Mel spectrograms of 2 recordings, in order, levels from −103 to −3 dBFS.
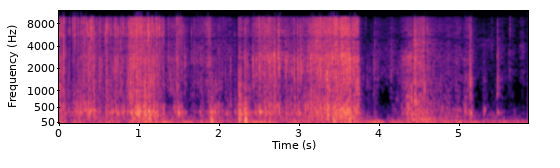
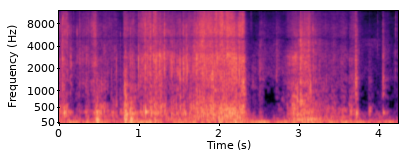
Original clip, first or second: second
